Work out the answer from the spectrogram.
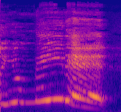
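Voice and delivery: high, loud, eager little owl; puppet owl. Acted. Owl puppet greeting the teacher, high and eager. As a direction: greet like a thrilled puppet friend.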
